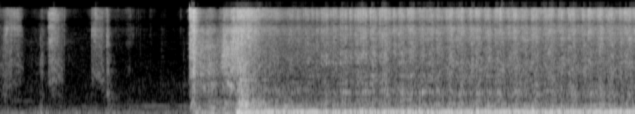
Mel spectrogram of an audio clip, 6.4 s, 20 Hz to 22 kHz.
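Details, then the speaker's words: 1967 El Camino 355 small-block Chevy, Vortec heads, big cam, after fitting 1.5 full roller rockers and valve adjustment: starter cranks, V8 catches into steady, even idle, no misfire, ticking or rocker clatter; idle smoother, less choppy. "No misfire. No tapping. Sounds good."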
